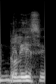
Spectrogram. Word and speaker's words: Tbilisi: Además de participar en las Bienales de Chile, 2019, Tbilisi, ¿está bien pronunciado? Sí, Tbilisi.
